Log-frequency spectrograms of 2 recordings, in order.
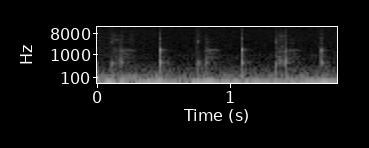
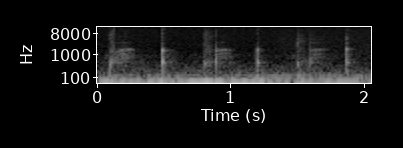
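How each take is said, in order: Both takes have the same delivery.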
